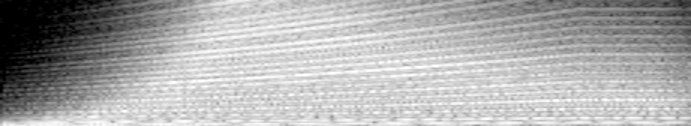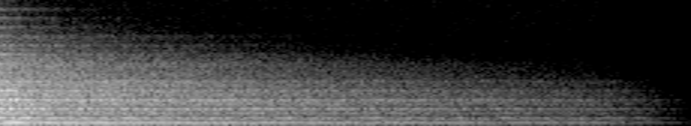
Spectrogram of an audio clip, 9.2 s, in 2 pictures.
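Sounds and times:
Virus synth tone drop: 0:00.0 - 0:04.9.

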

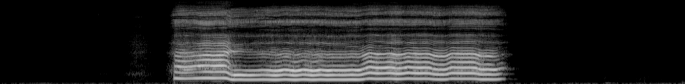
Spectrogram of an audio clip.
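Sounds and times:
soul vocal melodies: 0:01.7 - 0:05.2.

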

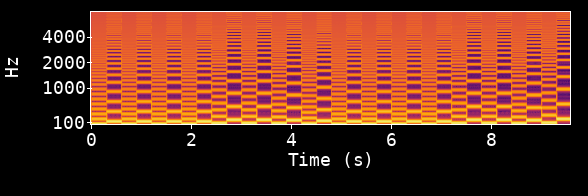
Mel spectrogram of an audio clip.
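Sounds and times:
NES chiptune bass: 0:00.0 - 0:09.5.

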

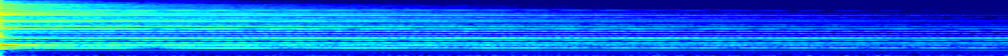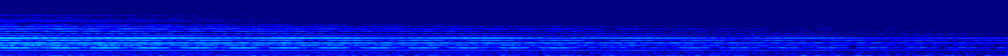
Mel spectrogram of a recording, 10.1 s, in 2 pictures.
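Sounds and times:
stick on hi-hats: 0:00.0 - 0:02.9.

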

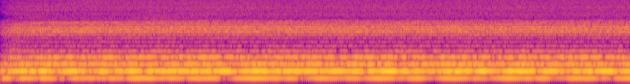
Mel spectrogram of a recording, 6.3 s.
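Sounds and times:
classical choir singing ooh: 0:00.0 - 0:06.2.

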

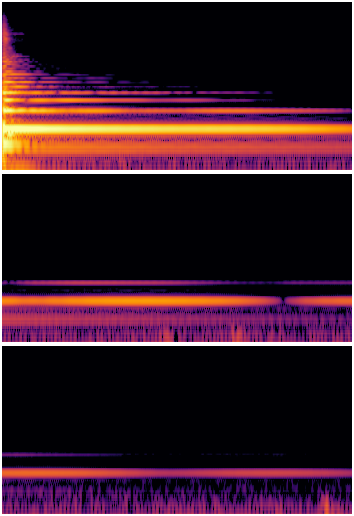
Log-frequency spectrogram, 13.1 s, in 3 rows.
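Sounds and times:
contrabass balalaika plucked strings: 0:00.0 - 0:07.1.

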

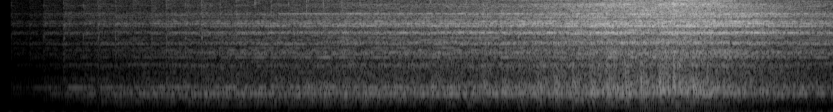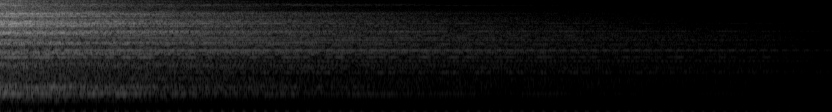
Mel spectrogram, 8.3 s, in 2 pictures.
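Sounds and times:
cymbals: 0:00.4 - 0:06.2.

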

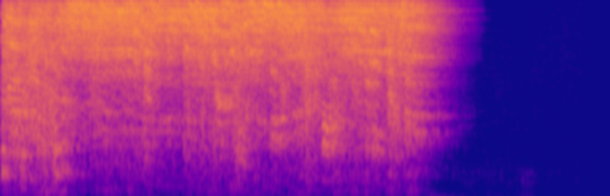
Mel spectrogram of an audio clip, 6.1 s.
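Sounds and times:
malfunctioning synth: 0:00.0 - 0:04.6.

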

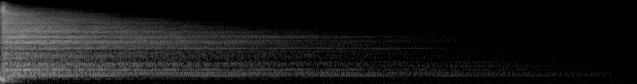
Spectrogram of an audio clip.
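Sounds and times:
orchestral cymbal crash: 0:00.0 - 0:04.4.

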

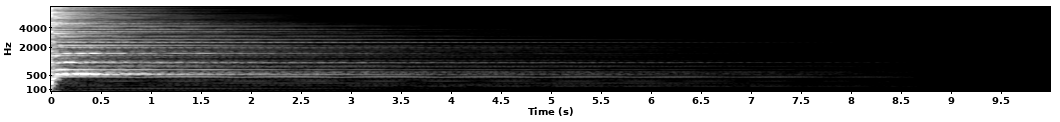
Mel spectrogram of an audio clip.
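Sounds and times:
open hi-hat played with foot: 0:00.0 - 0:01.2.

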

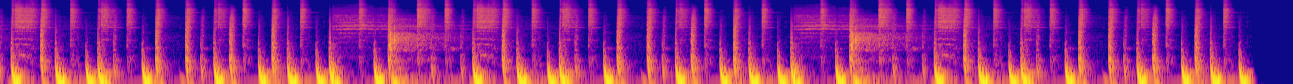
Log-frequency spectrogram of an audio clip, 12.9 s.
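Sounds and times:
drum breaks: 0:00.0 - 0:12.6
splash clap: 0:03.9 - 0:05.4, 0:08.4 - 0:09.9.

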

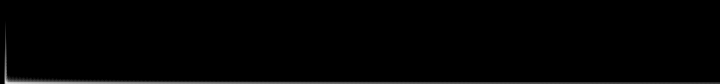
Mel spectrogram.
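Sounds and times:
Fricke MFB-522 kick drum: 0:00.0 - 0:04.2.

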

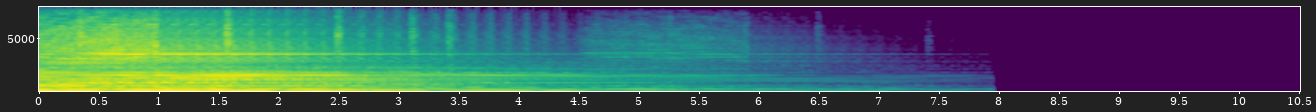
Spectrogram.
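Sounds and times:
reversed harmonic overtone sequence: 0:00.0 - 0:05.6.

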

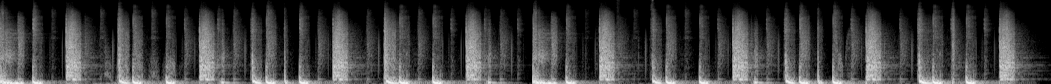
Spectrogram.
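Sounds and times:
drum kit: 0:00.0 - 0:10.4.

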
